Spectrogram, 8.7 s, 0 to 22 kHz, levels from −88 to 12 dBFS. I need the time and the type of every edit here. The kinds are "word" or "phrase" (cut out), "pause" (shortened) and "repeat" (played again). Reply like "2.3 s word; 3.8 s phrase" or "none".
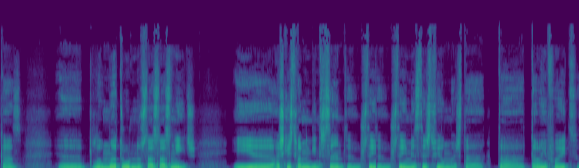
2.4 s repeat; 4.4 s word; 5.6 s repeat; 7.3 s pause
